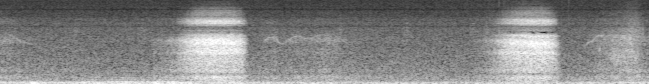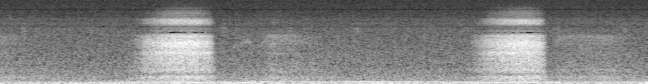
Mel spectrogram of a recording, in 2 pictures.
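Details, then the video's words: Mattie, a Wheaten Terrier, asleep and breathing slowly and hypnotically: four soft, airy hissing breaths, each about a second long, arriving roughly every four to five seconds over a quiet low hum. "Wheaten Terrier sleep sound machine"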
